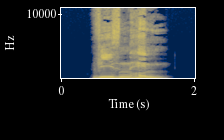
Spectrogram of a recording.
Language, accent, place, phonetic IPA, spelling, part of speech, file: German, Germany, Berlin, [ˌviːzn̩ ˈhɪn], wiesen hin, verb, De-wiesen hin.ogg
- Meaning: inflection of hinweisen: 1. first/third-person plural preterite 2. first/third-person plural subjunctive II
